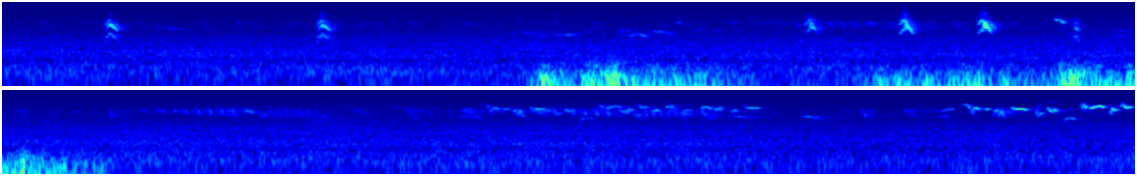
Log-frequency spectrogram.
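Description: Small birds chirp and twitter nearby outdoors.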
